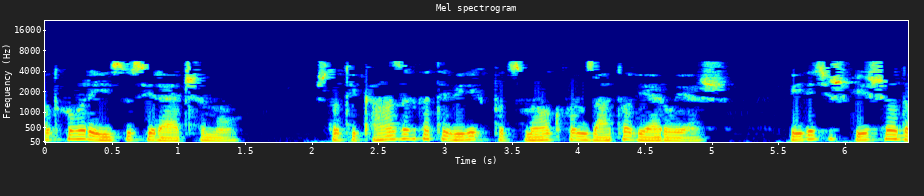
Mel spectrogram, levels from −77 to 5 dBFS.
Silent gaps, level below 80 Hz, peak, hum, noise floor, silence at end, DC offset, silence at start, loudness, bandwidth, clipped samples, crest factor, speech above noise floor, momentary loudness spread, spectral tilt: none; -38 dBFS; -6 dBFS; none; -62 dBFS; 0 s; under 0.1%; 0 s; -20 LUFS; 5.8 kHz; under 0.1%; 14 dB; 42 dB; 7 LU; -9.5 dB/octave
